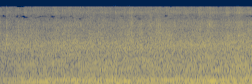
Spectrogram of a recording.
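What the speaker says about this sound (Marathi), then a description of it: "बाहेर एवढा छान पाऊस पडतोय" Rain falls outside during a monsoon shower, a steady, even hiss of drops continuing without a break and heard alone.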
